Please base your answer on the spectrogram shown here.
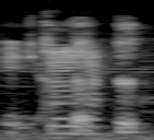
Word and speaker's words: Jay Jai: So J is pronounced J-Jai, like that? Yes. J-Jai.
